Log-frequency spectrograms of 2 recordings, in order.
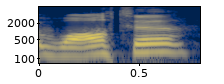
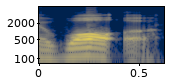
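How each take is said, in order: First: The T in the middle is clearly pronounced. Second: The T in the middle is dropped. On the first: It is said so Americans understand. "I say water, but I pronounce the T" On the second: It is how locals from Bradford say it. "if you're from Bradford, you say water. ... you don't even say the T"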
